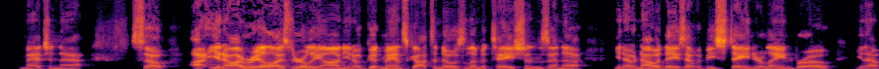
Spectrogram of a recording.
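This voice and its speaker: An ordinary speaking voice from a man with an American accent and medium pitch. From US South. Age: 60s. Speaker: real estate investor. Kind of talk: podcast interview. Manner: casual, with frequent fillers and repetitions.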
